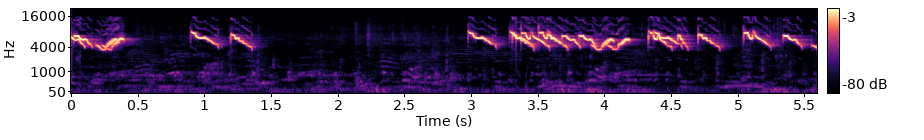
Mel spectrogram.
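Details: Oriental white-eye twittering a high lure song: a few short slurred whistles, nearly two seconds of quiet, then a rapid string of thin rising-falling notes.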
